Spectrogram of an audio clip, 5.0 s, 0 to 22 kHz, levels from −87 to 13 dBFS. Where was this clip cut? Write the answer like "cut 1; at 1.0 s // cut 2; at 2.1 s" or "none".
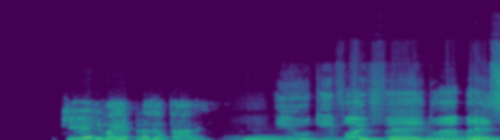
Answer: cut 1; at 2.4 s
